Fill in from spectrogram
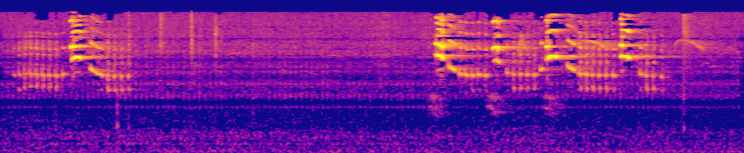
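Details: Jungle babblers (Argya striata) in the morning give squeaky, high, slurred chattering calls in two bursts, the second a rapid run of overlapping squeals, over a faint low background hum.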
